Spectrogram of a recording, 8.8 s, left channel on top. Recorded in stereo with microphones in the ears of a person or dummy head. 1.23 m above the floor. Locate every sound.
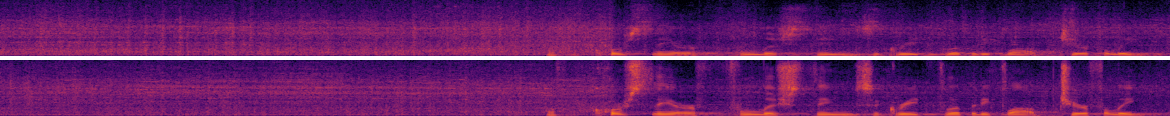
4.1 s a man speaking: 60° right (ahead or behind), 0.8 m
